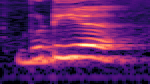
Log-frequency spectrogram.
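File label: Santali, female, axe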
